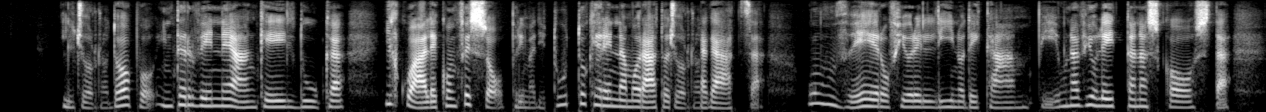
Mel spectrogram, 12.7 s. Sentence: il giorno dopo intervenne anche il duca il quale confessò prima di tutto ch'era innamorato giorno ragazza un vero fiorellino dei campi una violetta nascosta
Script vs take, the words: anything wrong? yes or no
no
